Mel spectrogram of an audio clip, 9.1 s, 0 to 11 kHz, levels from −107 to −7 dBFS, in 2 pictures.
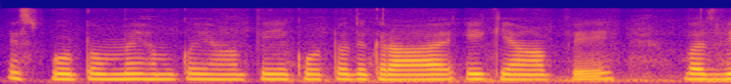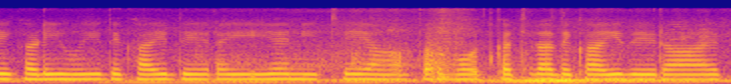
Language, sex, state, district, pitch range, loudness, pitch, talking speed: Hindi, female, Bihar, Jamui, 190-200 Hz, -19 LUFS, 195 Hz, 210 wpm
